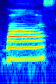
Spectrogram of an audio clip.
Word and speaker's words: Lars: Lars Thorwald. Yeah. Because it rhymes with Mars, and you don't want him to, you know, get confused with the god of war or anything.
